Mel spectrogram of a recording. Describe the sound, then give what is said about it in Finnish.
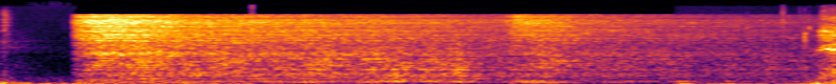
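A loud, sustained hiss of steam bursts up as water hits a hot sauna stove, holding steady for several seconds with a slight swell midway before tapering. “Mutta tässä vaiheessa heitämme kiukaalle vettä ja jatkamme matkaa.”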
